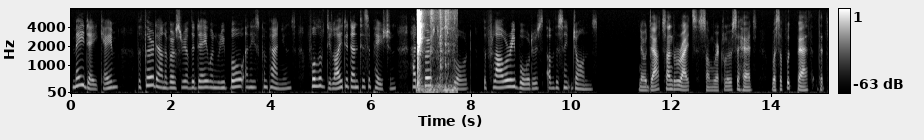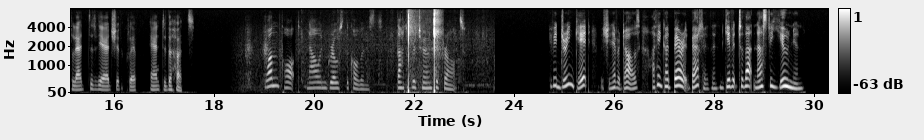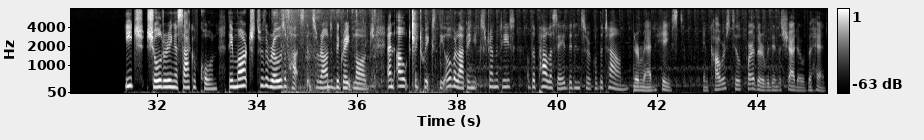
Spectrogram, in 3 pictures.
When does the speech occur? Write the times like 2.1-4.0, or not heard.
0.0-10.5, 11.3-17.6, 19.0-23.1, 24.7-29.8, 31.4-45.3.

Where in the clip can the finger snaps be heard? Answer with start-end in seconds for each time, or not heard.
6.9-7.8, 21.9-22.5, 37.0-37.9.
